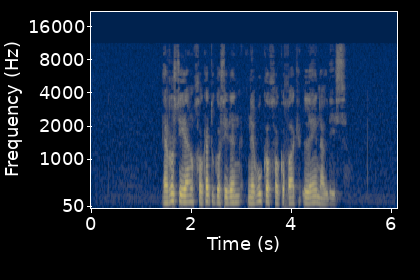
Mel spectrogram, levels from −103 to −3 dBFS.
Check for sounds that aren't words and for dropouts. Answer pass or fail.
fail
